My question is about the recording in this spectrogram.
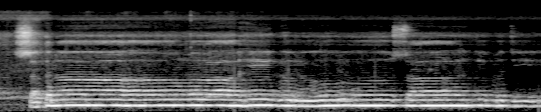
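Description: A man chanting an invocation in long, drawn-out phrases held on one nearly steady pitch, two phrases in all, the second starting about six seconds in.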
